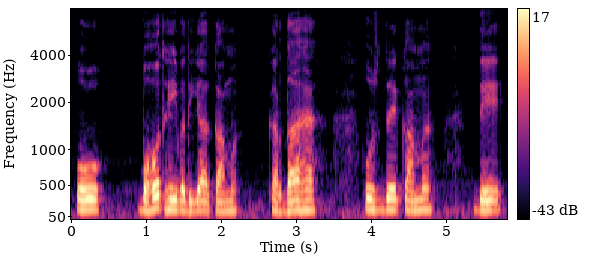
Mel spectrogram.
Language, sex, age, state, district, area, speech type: Punjabi, male, 30-45, Punjab, Amritsar, urban, spontaneous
